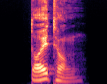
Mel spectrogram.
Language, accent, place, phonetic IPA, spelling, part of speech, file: German, Germany, Berlin, [ˈdɔʏ̯tʊŋ(k)], Deutung, noun, De-Deutung.ogg
- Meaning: interpretation, analysis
